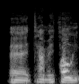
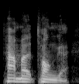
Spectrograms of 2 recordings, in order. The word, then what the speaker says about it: Tama Tonga: Tammy Tonga. Oh yeah, he's phenomenal. He's phenomenal. I said his name wrong twice then, but it's a mouthful. Tama Tonga.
